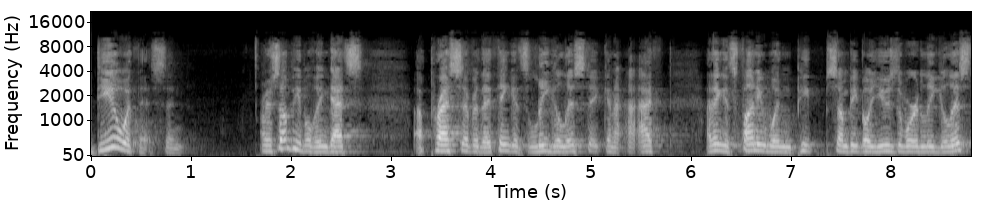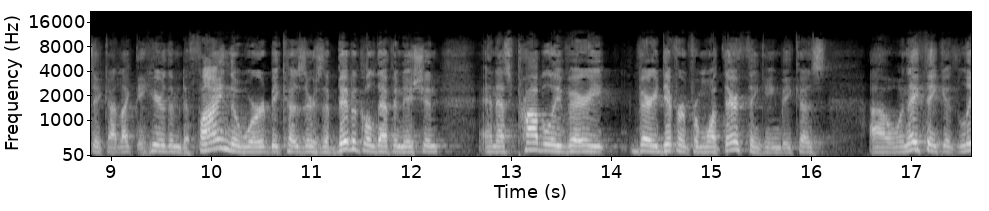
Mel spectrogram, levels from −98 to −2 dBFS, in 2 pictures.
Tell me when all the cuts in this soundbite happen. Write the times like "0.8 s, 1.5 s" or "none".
none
